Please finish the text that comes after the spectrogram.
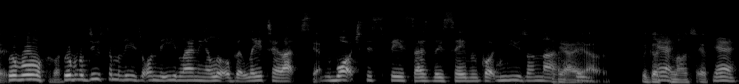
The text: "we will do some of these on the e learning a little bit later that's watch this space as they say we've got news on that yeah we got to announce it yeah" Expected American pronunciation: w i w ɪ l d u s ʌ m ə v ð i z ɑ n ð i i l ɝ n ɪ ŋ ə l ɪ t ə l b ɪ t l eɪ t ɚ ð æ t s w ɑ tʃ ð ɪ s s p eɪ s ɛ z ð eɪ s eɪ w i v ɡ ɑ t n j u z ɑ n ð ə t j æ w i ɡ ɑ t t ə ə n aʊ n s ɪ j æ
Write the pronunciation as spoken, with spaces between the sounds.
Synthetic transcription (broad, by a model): w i w ɪ l d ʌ s ʌ m ə v ð i z n ð i i l ɝ n ɪ ŋ ə l ɪ t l b ɪ t l eɪ t ɚ ð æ t s w ɑ tʃ ð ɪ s s p eɪ s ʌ z ð eɪ s eɪ w i v ɡ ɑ t n j u z n ð ə t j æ w i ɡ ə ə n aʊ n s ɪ j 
